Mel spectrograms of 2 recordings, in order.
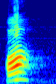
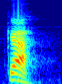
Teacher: The difference between Qaf and Kaf is that the Qaf, in order to pronounce the Qaf, you go a little bit further down your throat to get the Qa sound. Qa. Very sharp sound.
